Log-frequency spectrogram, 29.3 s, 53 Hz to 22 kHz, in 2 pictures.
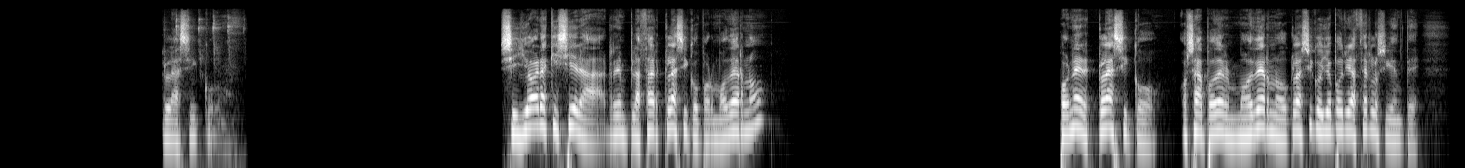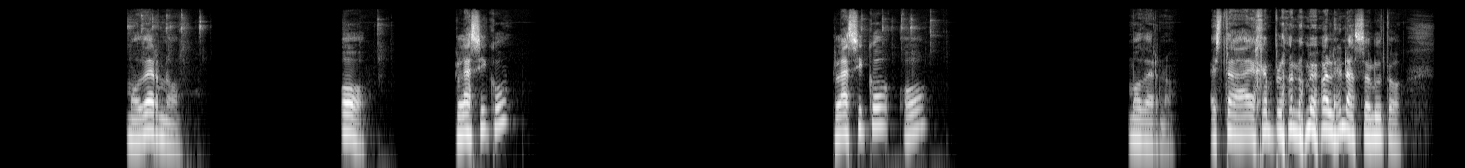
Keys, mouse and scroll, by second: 0.0-2.8 typing, 14.2-19.1 typing, 20.2-25.2 typing, 24.8 Escape.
